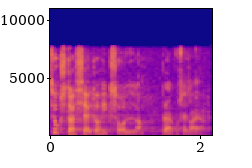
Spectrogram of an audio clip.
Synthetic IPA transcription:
sykst̪ɑsʲjɑejt̪o̞ɦikso̞lːɑ̰ | prɑˑeɡ̥use̞lʔɑ̰jɑ̰l

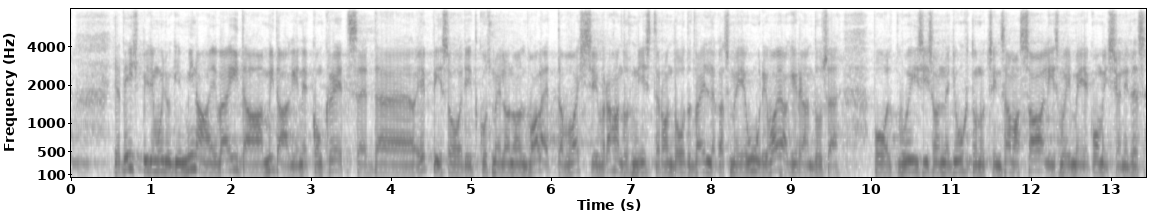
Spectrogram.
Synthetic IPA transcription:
jɑt̪e̞jst̪̚pid̪imujd̪uɡiminɑe̞jvæjd̪̥ɑmid̪̥ɑɡ̥ine̞ːd̪̚ko̞ŋkre̞ːt̪se̞d̪̥e̞pːˑiso̞ːd̪̥id̪̥kusme̞jlo̞nːo̞lnːud̪vɑle̞t̪ˑːɑvɑsʲːvrɑɦɑnd̪usminist̪eɾo̞nt̪o̞ːd̪ud̪vælʲːjɑkɑsme̞jeuːɾivɑjɑkiɾjɑnd̪̥use̞ | po̞ːlt̪vɤjsiso̞nːed̪juht̪unud̪siːnsɑmɑsːɑːlʲisvɤjme̞je̞ko̞misːjo̞nʲid̪̥e̞s

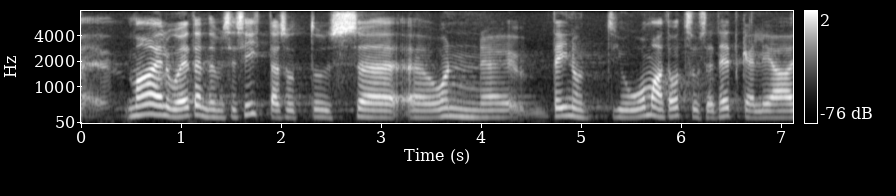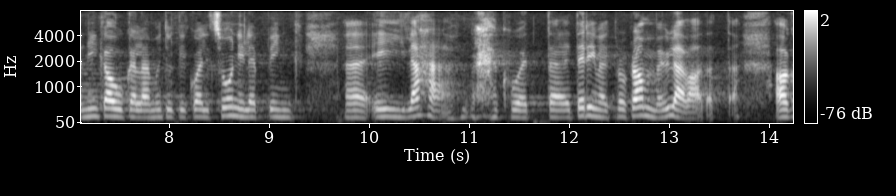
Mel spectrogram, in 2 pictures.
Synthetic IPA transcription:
mɑːelue̞d̪̥e̞nd̪ɑmise̞siht̪ˑːɑsut̪ːˑus | o̞n | t̪e̞jnud̪̥juo̞mɑd̪̥o̞t̪suse̞d̪̥he̞t̪ke̞ljɑniːkɑwɡe̞lemud̪̥uɡ̥ikoɑlit̪sio̞ːnʲile̞pːiŋɡ̥ | e̞jlæɦḛpɾɑeɡ̥ue̞t̪ːet̪ːe̞ɾimɑjt̪̚pro̞ɡ̥rɑmːe̞ylɛvɑ̰ːd̪̥ɑ̰t̪ˑːɑ̰ɑɡ

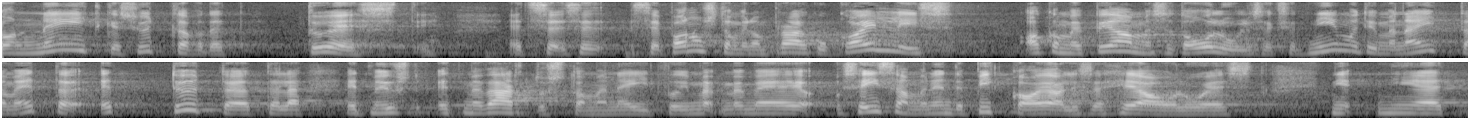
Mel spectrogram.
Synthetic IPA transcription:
o̞nne̞jd̪̥ke̞syt̪ˑle̞vɑd̪e̞t̪ː | ɤ̞e̞st̪ḭ | e̞̰t̪ːsesese̞pɑnust̪ɑmine̞o̞nprɑe̞ɡ̥ukɑlʲːis | ɑɡ̥ɑme̞pe̞ɑme̞se̞d̪̥ɑo̞lulise̞kse̞t̪niːmo̞d̪̥ʲime̞næjt̪ːˑɑmeet̪ːee | t̪ːø̞ːt̪ˑːɑjɑt̪ːˑe̞le̞e̞t̪me̞just̪e̞t̪ːme̞væːrt̪ˑust̪ɑme̞ne̞jd̪̥vɯjmeeme̞se̞jsɑme̞ne̞nd̪̥e̞pikːɑɑjɑlise̞ɦe̞ɑo̞lue̞ːst̪ | niniet̪ːˑ

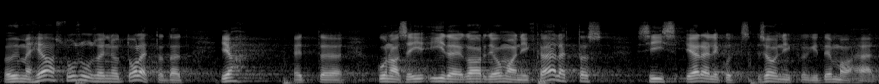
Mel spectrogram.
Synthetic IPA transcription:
ɤjmeɦeɑst̪ususɑlnʲut̪ːˑo̞le̞t̪ːˑɑd̪̥ɑet̪ːˑ | jɑh | e̞t̪ˑː | kunɑseʔiːd̪e̞kɑːrd̪̥io̞mɑnikhæːle̞t̪ːˑɑs | siːsjæɾe̞likult̪se̞o̞nikːˑɑɡit̪e̞mɑhæ̰ːl

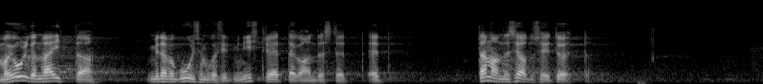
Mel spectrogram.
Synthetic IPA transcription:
jmɑjulɡ̥envæjt̪ːˑɑ | mid̪̥ɑme̞kuːls̬imekɑsiːd̪̥minist̪rie̞t̪ːe̞kɑnd̪̥est̪et̪et̪ː | ænɑne̞se̞ɑd̪usejt̪ø̞ːt̪ˑːɑ

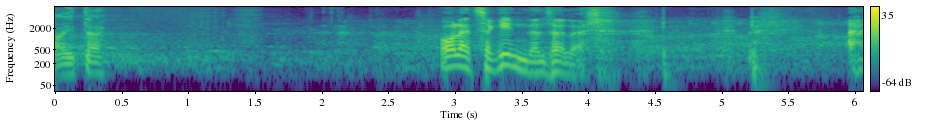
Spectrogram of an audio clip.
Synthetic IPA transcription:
ɑjt̪ːæh | o̞let̪sɑkind̪else̞lːes

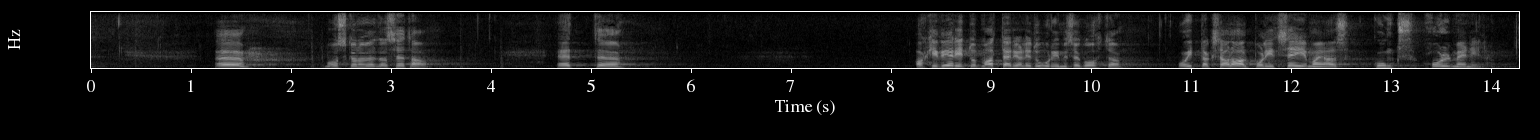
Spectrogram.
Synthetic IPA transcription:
mɑo̞skɑnøeld̪ɑse̞d̪ɑ | e̞t̪ː | ɑrhive̞ːɾit̪ːˑud̪mɑt̪ːˑe̞ɾiɑlid̪uːɾimise̞ko̞ht̪ɑ | o̞jt̪ːˑɑkseɑlɑlpo̞lʲit̪se̞jmɑjɑskuŋksho̞lme̞nʲil

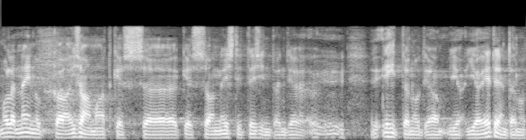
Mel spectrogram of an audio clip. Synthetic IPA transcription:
mɑole̞nːnæjnud̪̥kɑisɑmɑːt̪ke̞ske̞sːo̞ne̞ːsʲt̪it̪ːˑe̞sʲind̪ɑnd̪̥jɑ | e̞hit̪ːɑnud̪jɑjɑjɑe̞t̪e̞nd̪t̪ɑnu̥

